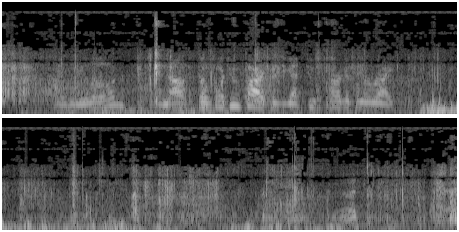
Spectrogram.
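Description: An older man speaks calmly and clearly, close to a microphone, outdoors.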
